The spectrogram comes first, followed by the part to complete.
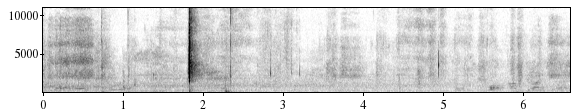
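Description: A single sharp knock about two seconds in, followed half a second later by a softer thud, over a faint background.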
